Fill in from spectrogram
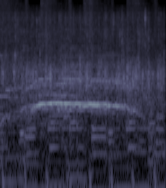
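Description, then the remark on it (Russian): A studio audience applauds a music group's performers steadily for a few seconds, a dense, loud wash of clapping with a sustained whistle-like tone riding over it. “И вновь ваши восторги”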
